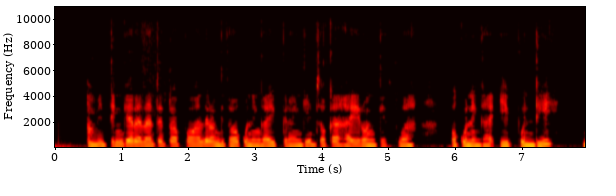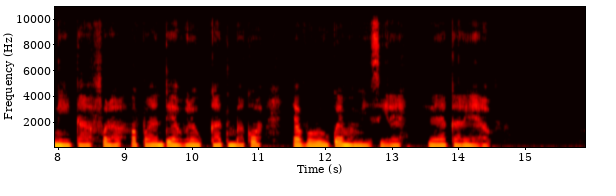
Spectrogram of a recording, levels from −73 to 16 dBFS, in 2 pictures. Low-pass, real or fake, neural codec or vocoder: 9.9 kHz; real; none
